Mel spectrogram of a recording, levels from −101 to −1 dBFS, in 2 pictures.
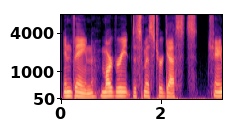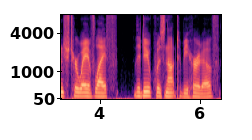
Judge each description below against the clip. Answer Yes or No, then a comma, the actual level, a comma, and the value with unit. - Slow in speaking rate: No, average, 175 wpm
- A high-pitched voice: No, low, 135 Hz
